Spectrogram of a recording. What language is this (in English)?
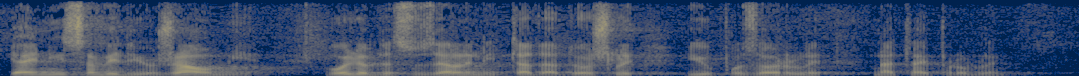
Croatian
